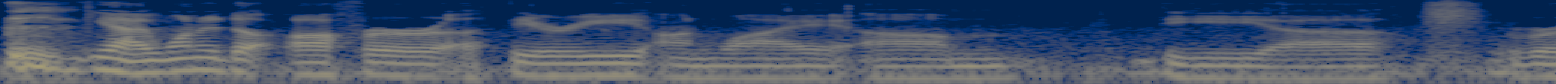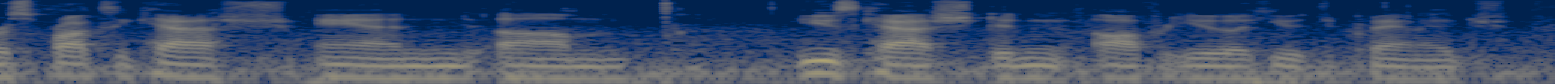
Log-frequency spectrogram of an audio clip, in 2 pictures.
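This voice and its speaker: A man with an unremarkable speaking voice, fairly low and fairly slow, with ordinary pitch variation and light background noise. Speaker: audience member asking question; audience member. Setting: conference room with audience. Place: hall.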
